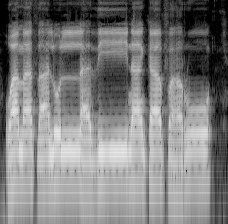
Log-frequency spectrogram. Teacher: huruf ro dibaca tebal dibaca takhim karena huruf ro memiliki tanda baca domah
